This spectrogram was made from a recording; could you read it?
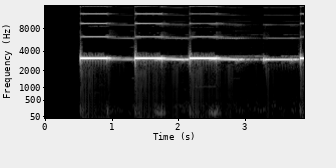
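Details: Kidde ionization hardwired smoke alarms (model possibly 1275) on sensor test: high shrill chirps in repeating bursts as interconnected units join in together; alarms and interconnection wiring working properly.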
